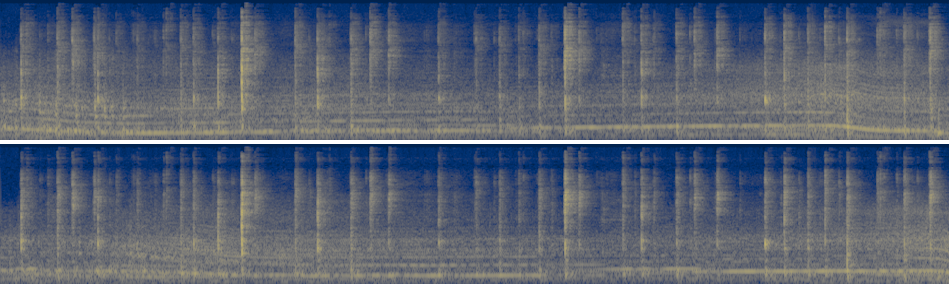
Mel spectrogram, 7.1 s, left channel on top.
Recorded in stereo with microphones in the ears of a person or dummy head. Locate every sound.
0.1 s typing on a keyboard: 5° left (ahead or behind), 0.6 m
